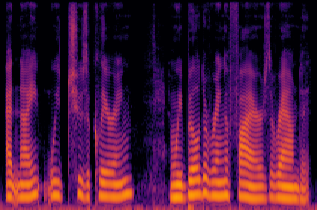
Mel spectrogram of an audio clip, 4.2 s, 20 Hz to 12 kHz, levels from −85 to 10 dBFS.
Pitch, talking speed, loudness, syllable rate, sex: 165 Hz, 215 wpm, -18 LUFS, 5.3 syllables/s, female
